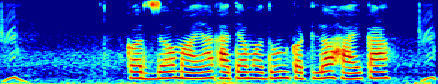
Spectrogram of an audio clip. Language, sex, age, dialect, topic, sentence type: Marathi, female, 31-35, Varhadi, banking, question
